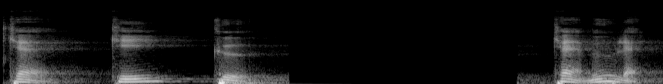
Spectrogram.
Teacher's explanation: Bu harfin çıkış yeri kafın çıkış yerinden biraz alttadır. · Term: Kef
